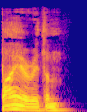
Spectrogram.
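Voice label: "biorhythm", British English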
